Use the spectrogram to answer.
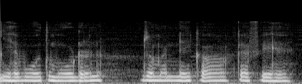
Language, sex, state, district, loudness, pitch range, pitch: Hindi, male, Uttar Pradesh, Muzaffarnagar, -12 LUFS, 170-180 Hz, 175 Hz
